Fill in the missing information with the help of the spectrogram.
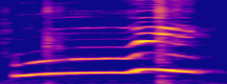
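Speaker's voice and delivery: high, loud delighted cry; thrilled at the steak, high and loud; excited ooh-wee. Real, not acted. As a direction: squeal with delight. Delight at the food.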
